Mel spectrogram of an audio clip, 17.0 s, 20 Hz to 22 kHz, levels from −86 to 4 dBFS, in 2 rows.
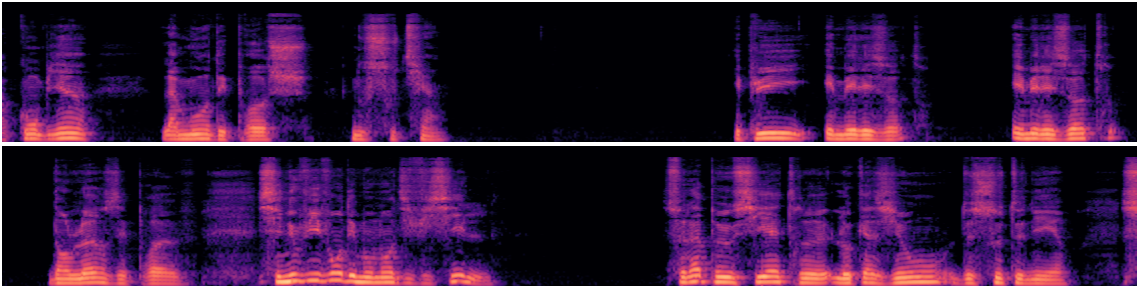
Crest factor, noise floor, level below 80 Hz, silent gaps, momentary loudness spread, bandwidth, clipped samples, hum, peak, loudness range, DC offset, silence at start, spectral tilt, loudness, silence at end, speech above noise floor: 16 dB; -82 dBFS; -60 dBFS; none; 14 LU; 16 kHz; under 0.1%; none; -4 dBFS; 7 LU; under 0.1%; 0 s; -6 dB/octave; -20 LUFS; 0 s; 63 dB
